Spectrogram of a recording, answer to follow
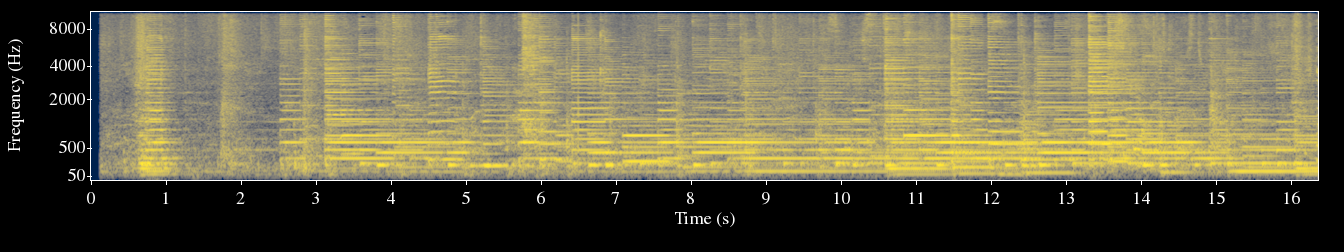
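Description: Acoustic guitar playing the instrumental introduction to a folk song: one chord struck about a second in, then a steady run of picked notes from about three seconds in, with lower bass notes joining in the second half.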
